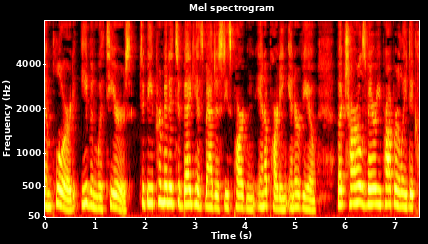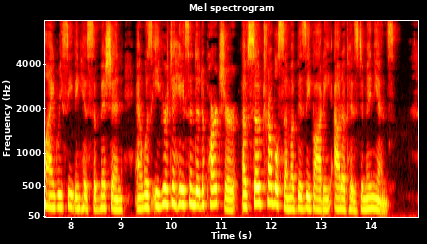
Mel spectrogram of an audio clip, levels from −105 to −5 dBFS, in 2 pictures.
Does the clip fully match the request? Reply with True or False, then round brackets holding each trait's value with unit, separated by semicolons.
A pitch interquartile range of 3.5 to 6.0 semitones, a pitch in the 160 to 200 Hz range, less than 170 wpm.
True (5.2 semitones; 190 Hz; 160 wpm)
